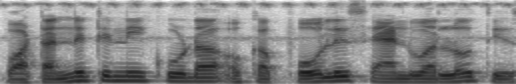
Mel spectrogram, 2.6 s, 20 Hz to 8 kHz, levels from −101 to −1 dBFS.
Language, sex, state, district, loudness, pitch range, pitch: Telugu, male, Andhra Pradesh, Manyam, -18 LUFS, 110-145 Hz, 115 Hz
